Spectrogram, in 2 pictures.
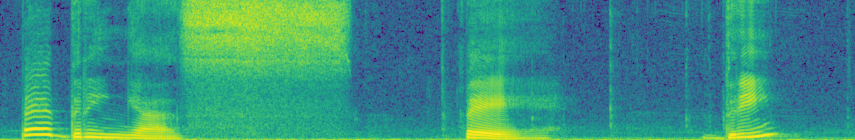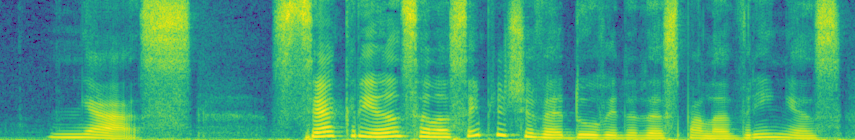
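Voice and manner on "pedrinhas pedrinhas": "Pedrinhas" drawn out very slowly, syllable by syllable as pe-dri-nhas; "Pedrinhas" dito bem devagar, sílaba por sílaba; slow syllable split. Shown as a demonstration. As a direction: clap out "Pedrinhas" one syllable at a time. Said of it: "Agora, separando as sílabas".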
